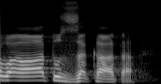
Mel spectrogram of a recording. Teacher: یہ حمزہ ہے، اس کو ایک الف کھینچنا ہے اور تا کی پیش کو ڈائریکٹ زا سے ملانا ہے · واو کی ادائیگی ہونٹوں کی گولائی سے، حرکت ہے، نہیں کھینچیں گے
